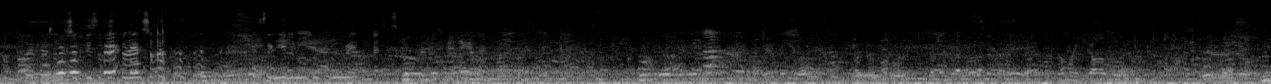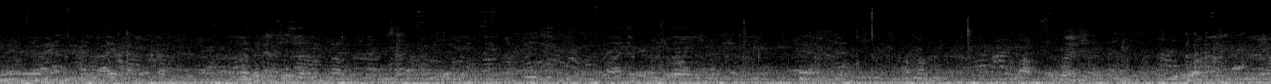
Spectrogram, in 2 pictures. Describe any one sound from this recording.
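A crowd of people chatter throughout.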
